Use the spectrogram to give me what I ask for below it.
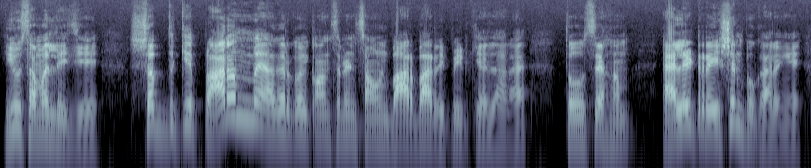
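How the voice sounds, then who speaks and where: A man teaching an English exam class, asking questions and answering them himself and reading example lines slowly. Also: fairly high pitch, sing-song, a bit bright, dry recording, studio quality. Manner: explains in Hindi with English terms, asks and answers own questions. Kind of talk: classroom lecture.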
